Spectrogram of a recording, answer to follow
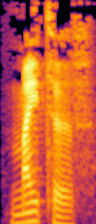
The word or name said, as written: might've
